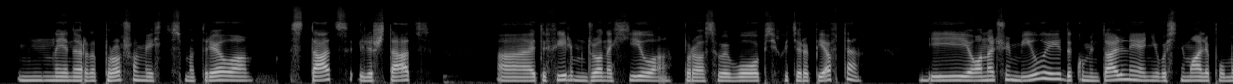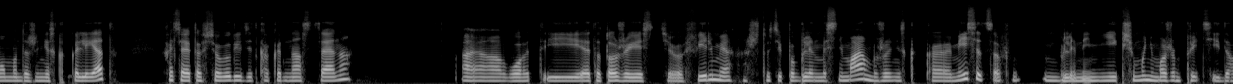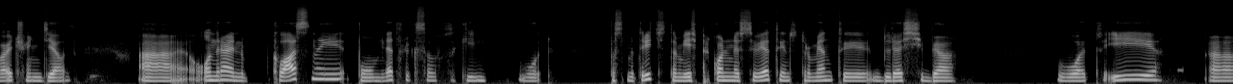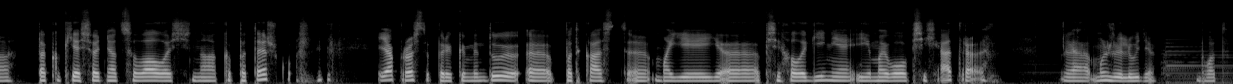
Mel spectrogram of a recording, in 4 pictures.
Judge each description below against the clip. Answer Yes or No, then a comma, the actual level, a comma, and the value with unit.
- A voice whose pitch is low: No, medium, 175 Hz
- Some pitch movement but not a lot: No, narrow, 1.9 semitones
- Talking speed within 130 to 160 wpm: No, average, 120 wpm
